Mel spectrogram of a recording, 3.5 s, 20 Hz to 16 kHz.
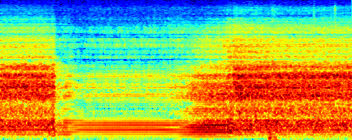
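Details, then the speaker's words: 1951 Northern Electric Baby Champ tube radio, ultra probe at the oscillator coil: even rushing hiss with faint steady tones, indicator lit, showing the oscillator section works though the speaker stays silent at full volume. "So that right there tells me that the oscillator is running. So I know that the oscillator section in this radio is working."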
